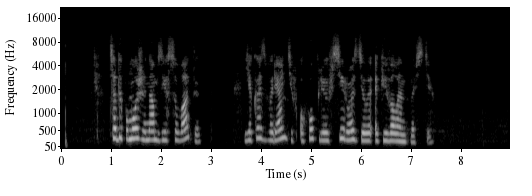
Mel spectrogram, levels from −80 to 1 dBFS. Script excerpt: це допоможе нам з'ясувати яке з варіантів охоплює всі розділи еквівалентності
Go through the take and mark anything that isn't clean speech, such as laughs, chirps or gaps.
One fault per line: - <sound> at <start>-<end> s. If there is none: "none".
none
